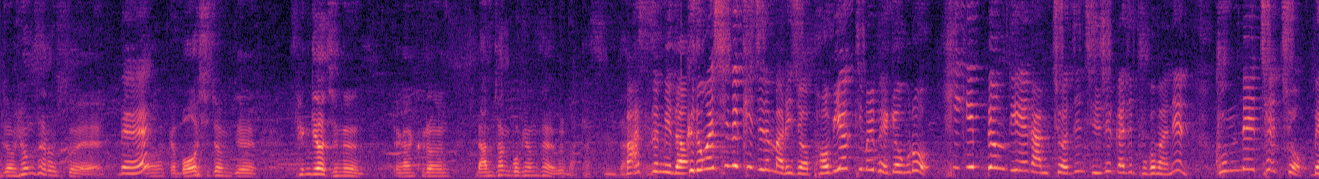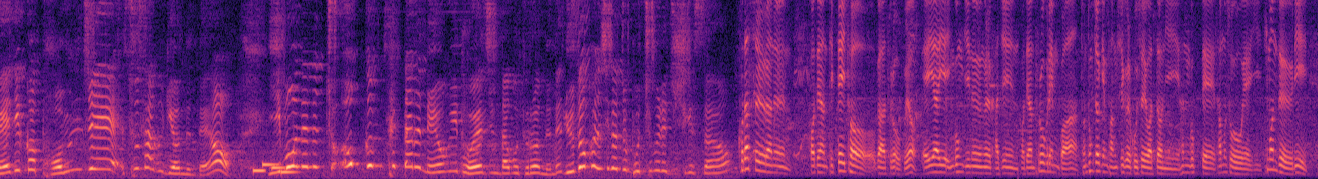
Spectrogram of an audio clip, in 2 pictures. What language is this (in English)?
Korean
